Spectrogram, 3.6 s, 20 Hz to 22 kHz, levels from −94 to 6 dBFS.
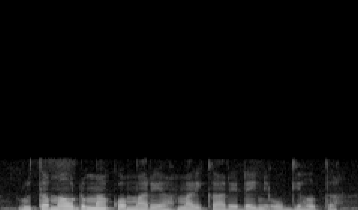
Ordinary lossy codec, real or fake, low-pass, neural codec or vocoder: none; real; 5.4 kHz; none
